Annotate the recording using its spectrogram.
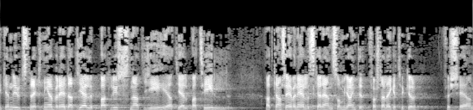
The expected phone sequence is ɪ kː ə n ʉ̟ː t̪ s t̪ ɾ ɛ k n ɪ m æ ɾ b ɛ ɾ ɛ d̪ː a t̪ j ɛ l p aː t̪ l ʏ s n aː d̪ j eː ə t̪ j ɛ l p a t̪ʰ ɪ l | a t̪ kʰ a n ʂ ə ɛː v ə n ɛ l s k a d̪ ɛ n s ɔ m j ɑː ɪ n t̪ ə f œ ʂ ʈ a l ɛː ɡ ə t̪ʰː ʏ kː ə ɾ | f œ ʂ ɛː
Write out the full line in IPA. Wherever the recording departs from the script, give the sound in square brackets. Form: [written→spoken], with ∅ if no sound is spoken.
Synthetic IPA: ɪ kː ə n ʉ̟ː t̪ s t̪ ɾ ɛ k n ɪ [m→ŋ] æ ɾ b ɛ ɾ ɛ d̪ː a t̪ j ɛ l p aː t̪ l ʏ s n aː [d̪→t̪] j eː [ə→a] t̪ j ɛ l p a t̪ʰ ɪ l | a t̪ kʰ a n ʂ ə ɛː v ə n ɛ l s k a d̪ ɛ n s ɔ m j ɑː ɪ n t̪ ə f œ ʂ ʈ a l ɛː ɡ ə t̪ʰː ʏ kː ə ɾ | f œ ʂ ɛː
